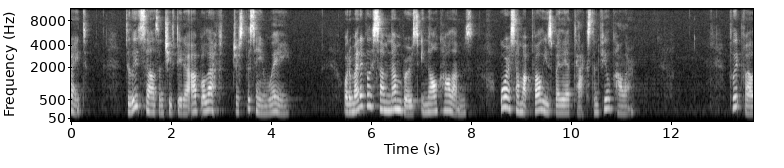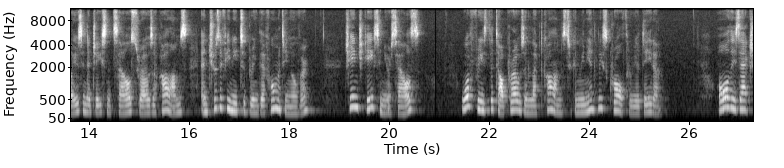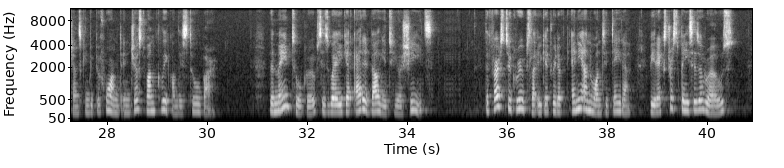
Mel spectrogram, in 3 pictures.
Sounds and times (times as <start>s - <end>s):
Speech: 0.0s - 0.4s, 1.1s - 4.4s, 5.5s - 11.4s, 13.2s - 18.5s, 19.1s - 20.7s, 21.5s - 25.5s, 26.6s - 30.2s, 31.2s - 34.6s, 35.6s - 40.6s.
